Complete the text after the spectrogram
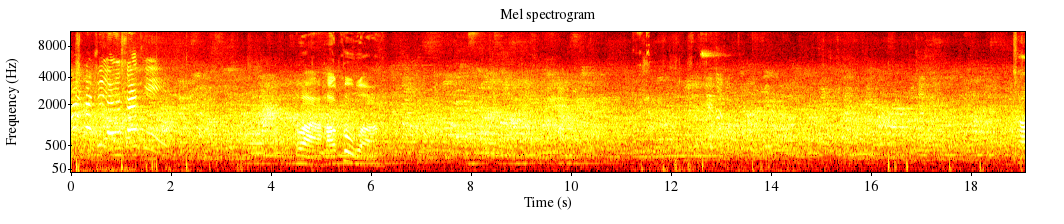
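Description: A crowd murmurs and chatters in an echoing indoor hall.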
